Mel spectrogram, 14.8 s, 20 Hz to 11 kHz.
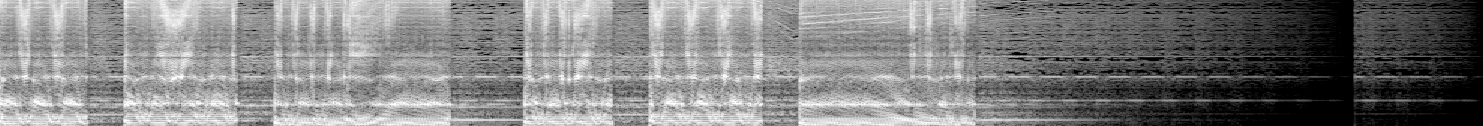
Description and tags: Dark step synth fgh 01
Darkstep, distorted, dnb, dubstep, growl, hard, jungle, synth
